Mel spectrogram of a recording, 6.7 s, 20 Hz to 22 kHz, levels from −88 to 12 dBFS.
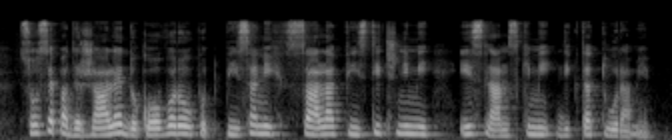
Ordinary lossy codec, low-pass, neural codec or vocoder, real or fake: none; none; none; real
